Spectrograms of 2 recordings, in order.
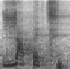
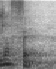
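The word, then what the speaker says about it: Japhet: Chico corrigiu a pronúncia por se tratar de uma jovem judia e Chico dizia aos amigos de Pedro Leopoldo que ela se chamava Japet e não Jafé.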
